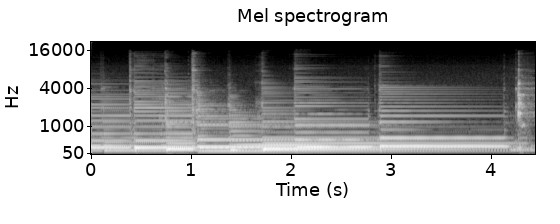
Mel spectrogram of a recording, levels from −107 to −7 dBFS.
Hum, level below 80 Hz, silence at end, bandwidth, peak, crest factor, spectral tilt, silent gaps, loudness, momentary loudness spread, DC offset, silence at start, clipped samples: none; -80 dBFS; 0 s; 8.6 kHz; -4 dBFS; 14 dB; -8.5 dB/octave; none; -18 LUFS; 7 LU; under 0.1%; 0 s; under 0.1%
